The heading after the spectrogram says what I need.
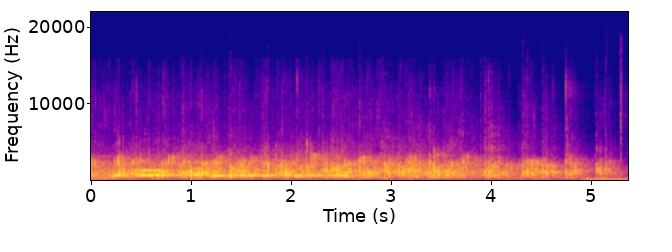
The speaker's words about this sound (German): Das verdient mal einen großen Applaus, würde ich sagen.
